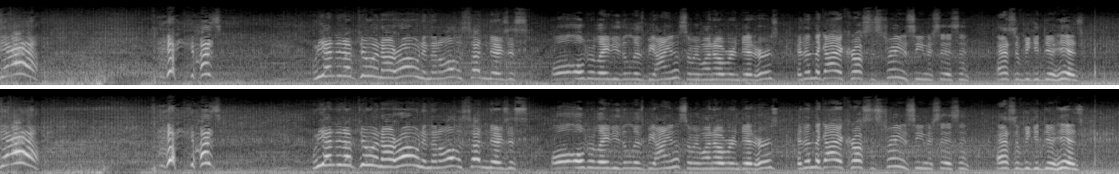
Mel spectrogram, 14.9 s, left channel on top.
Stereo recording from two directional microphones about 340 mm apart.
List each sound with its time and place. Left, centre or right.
0.0 s vehicle: centre
2.0 s a sound: centre
4.2 s speech: centre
